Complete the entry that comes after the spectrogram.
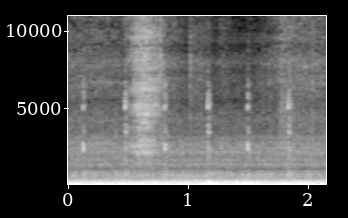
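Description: Road traffic near a house rolls by as a continuous low rumble of passing cars, steady and fairly loud throughout with no voices.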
